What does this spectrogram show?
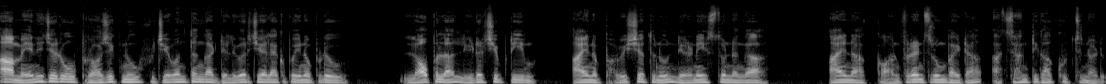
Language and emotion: Telugu, fearful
